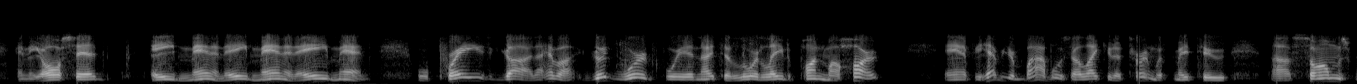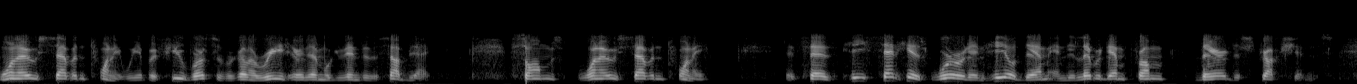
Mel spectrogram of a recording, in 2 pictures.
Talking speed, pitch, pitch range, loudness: 170 wpm, 135 Hz, 120-160 Hz, -30 LUFS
